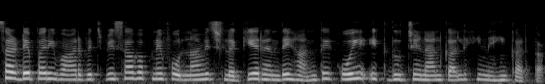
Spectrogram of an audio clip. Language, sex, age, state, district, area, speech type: Punjabi, female, 18-30, Punjab, Rupnagar, urban, spontaneous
